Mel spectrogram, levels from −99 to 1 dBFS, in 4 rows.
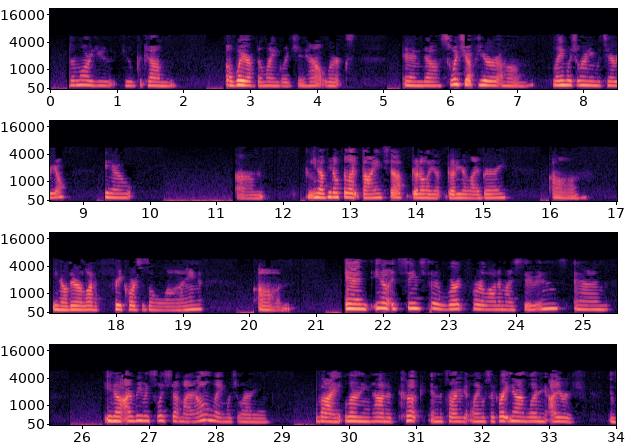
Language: English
